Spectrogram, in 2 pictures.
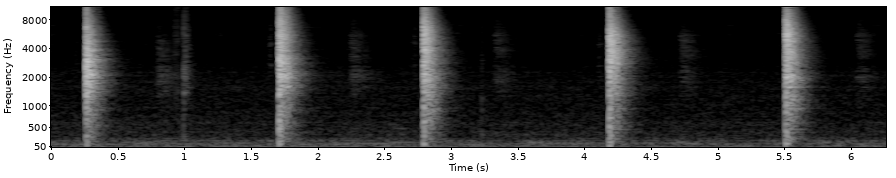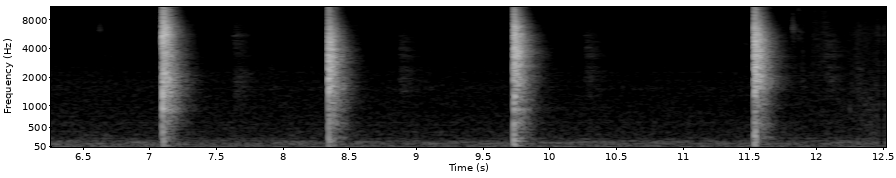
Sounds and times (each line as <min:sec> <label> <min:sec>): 0:00.3 Movie take board clapper 0:03.5
0:04.2 Movie take board clapper 0:05.0
0:08.4 Movie take board clapper 0:09.1
0:11.6 Movie take board clapper 0:11.9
